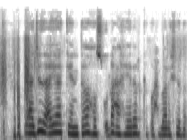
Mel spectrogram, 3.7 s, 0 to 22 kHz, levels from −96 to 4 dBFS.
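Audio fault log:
No faults are audible anywhere in this speech clip.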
